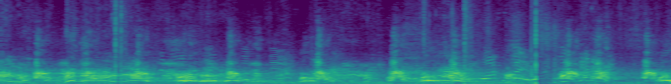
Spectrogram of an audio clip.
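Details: Mako, a working dog in protection training, keeps up rhythmic barks after the out, several per second in uneven runs, while praise and commands are spoken alongside.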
